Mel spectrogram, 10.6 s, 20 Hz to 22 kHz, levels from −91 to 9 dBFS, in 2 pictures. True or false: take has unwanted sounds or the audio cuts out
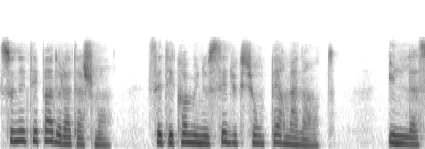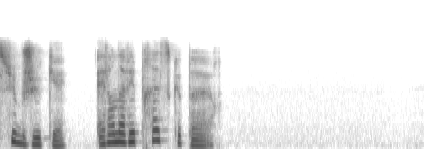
false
